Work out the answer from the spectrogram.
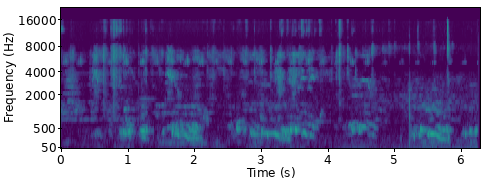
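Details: A young breeding pair of Kanta Kash pigeons cooing. Low, rolling coos come in repeated bursts roughly every second, with faint indoor room noise behind them.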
